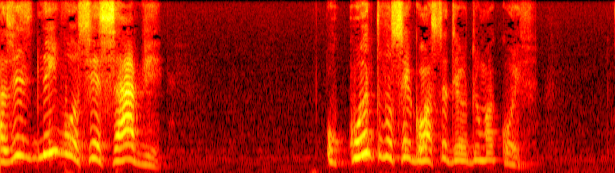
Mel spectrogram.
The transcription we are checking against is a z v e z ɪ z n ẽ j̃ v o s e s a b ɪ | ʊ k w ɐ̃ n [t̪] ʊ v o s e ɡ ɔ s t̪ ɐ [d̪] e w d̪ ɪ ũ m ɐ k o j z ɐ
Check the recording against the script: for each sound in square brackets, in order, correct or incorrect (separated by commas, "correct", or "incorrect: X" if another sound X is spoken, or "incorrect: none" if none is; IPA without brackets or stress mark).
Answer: correct, correct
